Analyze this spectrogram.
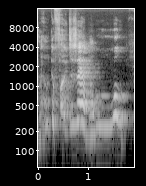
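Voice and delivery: high, alarmed "what happened"; startled demand. Retold or imitated. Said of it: "He like".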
